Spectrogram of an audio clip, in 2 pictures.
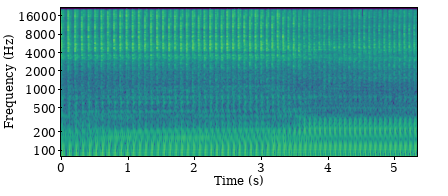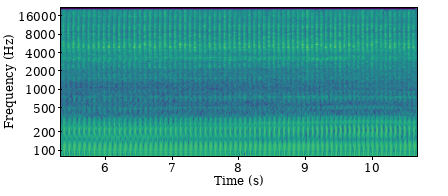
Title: Ticking noise Guzzi California EV 2002_1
